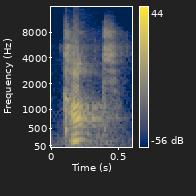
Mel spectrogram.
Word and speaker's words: kant: in more detail the short a in dutch is pronounced ah like in kant where we have just a one syllable word with only one a in the second word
